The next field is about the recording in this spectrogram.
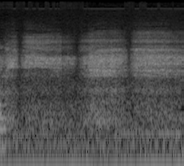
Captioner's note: panting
